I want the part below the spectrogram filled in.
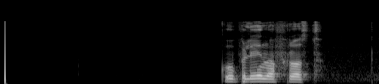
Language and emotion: Russian, neutral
